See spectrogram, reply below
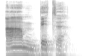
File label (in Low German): "aanbitte", platt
